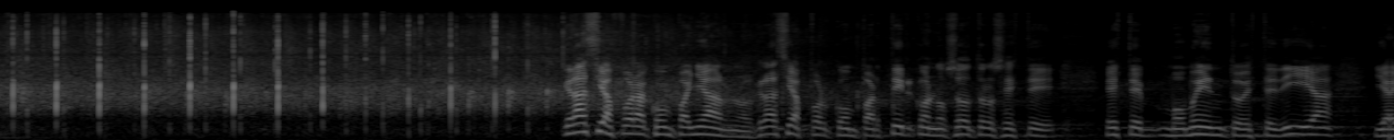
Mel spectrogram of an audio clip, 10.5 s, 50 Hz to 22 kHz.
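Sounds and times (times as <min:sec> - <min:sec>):
church audience applauding in welcome: 0:00.0 - 0:06.6
speech: 0:04.2 - 0:10.4.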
